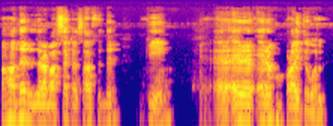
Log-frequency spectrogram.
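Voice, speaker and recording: A man's voice: mid-range voice, level tone, brisk, a bit bright. A man teaching a grammar lesson. He repeats key terms and keeps asking the class rhetorical questions.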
